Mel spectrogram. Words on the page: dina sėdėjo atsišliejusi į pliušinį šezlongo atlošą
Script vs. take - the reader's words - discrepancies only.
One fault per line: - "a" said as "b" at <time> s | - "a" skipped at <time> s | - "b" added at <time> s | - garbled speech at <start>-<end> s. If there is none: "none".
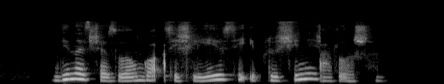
- "sėdėjo" said as "šezlongo" at 1.0 s
- "šezlongo" skipped at 3.1 s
